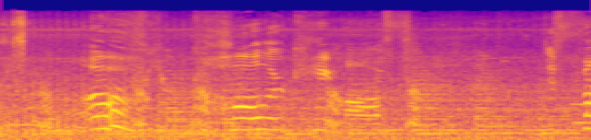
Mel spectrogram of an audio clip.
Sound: Sandy barks; grunts

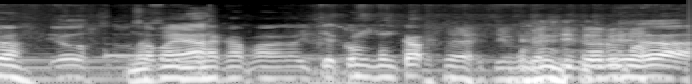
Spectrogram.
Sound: speaking Thai

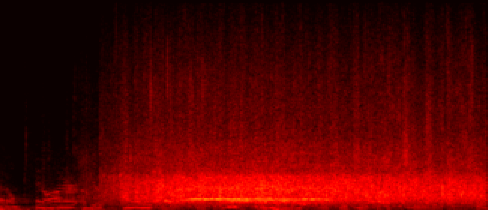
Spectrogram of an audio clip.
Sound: cheering

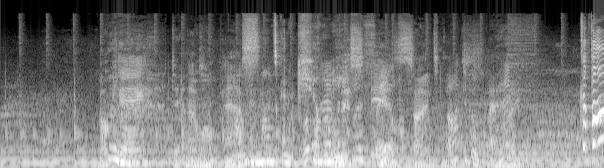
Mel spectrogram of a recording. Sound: student chatter

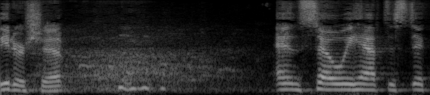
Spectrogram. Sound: laughter

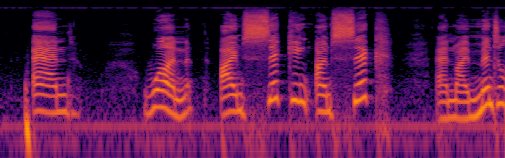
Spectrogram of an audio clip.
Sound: stutters

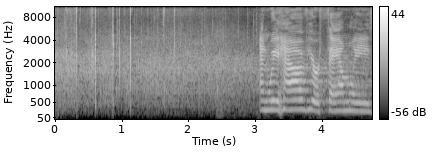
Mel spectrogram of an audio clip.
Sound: applause

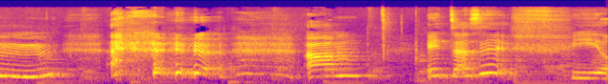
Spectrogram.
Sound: laughing

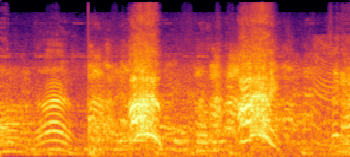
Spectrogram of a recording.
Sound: making threatening noises

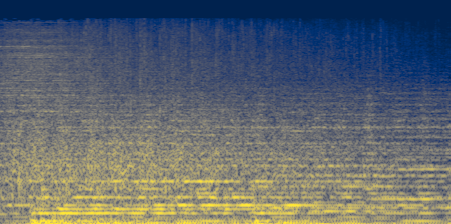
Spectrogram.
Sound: congregation clapping

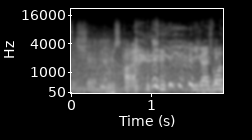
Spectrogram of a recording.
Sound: both laughing

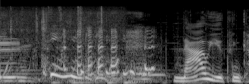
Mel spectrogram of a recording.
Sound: laughing

